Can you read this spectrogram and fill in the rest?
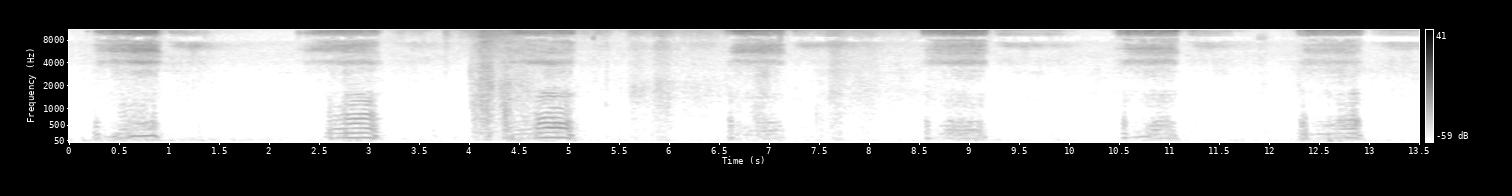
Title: CANE CORSO & PITBULL Puppies Snoring 😴 💤 #shorts #canecorso #bigdog #pitbull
